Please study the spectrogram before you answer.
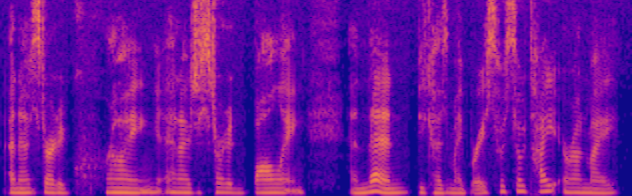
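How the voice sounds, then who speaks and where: Gravelly-voiced woman in her thirties, heartfelt. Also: lowish voice, fairly even intonation, unhurried, dry recording. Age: 30s. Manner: earnest, heartfelt storytelling with emotional emphasis. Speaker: podcast guest. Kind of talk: candid personal interview.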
